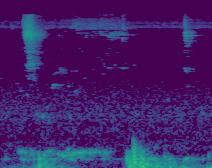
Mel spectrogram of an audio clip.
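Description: A pigeon cooing: a soft low coo about a quarter-second in, then a louder one starting just past halfway.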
